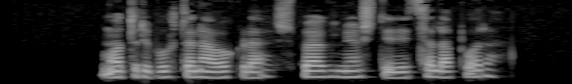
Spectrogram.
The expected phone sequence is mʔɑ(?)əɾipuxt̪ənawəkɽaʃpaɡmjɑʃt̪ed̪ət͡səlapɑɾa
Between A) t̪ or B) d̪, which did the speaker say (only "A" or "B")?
A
